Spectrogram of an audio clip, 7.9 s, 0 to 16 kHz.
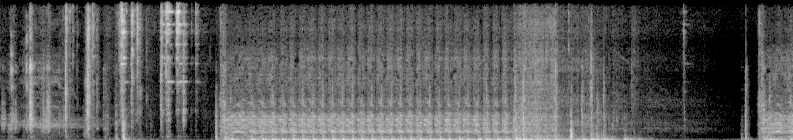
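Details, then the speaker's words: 1985 Ford F-350 dump truck, 6.9 IDI diesel, newly fitted high-torque gear-reduction starter: strong, even churning crank with steady low beat, no grinding or clicking; normal cranking before starting fluid is sprayed. "well it's turning over let's hit her with some cobb"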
